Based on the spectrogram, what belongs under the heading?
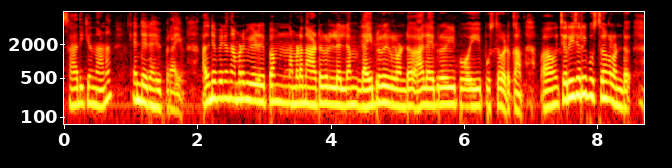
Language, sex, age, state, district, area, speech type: Malayalam, female, 45-60, Kerala, Pathanamthitta, rural, spontaneous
